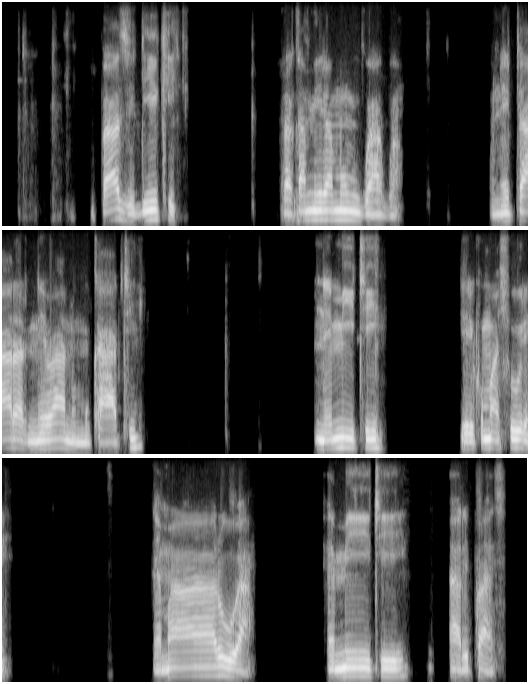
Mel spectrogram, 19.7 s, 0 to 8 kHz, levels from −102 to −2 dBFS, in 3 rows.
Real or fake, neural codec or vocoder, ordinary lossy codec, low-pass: real; none; Opus, 24 kbps; 7.2 kHz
